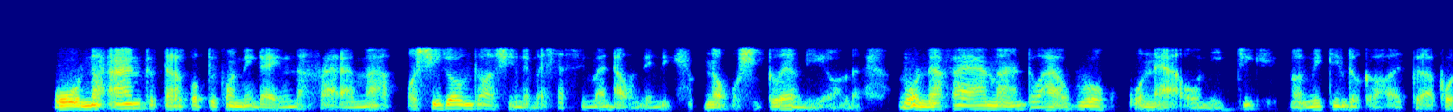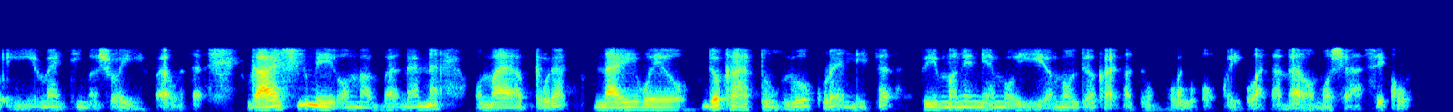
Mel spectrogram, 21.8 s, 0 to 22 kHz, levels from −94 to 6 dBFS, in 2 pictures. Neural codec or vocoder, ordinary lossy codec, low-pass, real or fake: codec, 16 kHz, 1 kbps, FunCodec, trained on LibriTTS, 50 frames a second; Opus, 16 kbps; 3.6 kHz; fake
